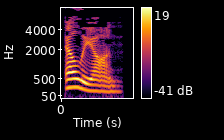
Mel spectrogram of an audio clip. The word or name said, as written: elian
